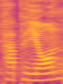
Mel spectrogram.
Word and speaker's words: Papillon: I'm here with Richard Papillon. Is that better pronunciation this time?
